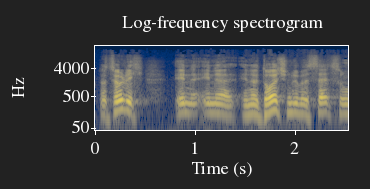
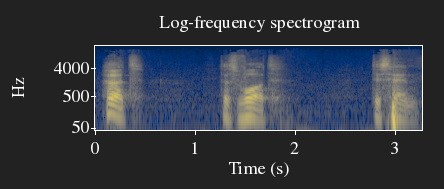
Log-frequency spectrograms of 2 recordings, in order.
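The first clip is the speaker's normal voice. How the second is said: each phrase set apart by pauses, falling lower; solemn proclamation; 6 semitones lower, slower than usual. Acted. Preacher calling the church to hear God's word, solemn and halting. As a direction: announce "Hört das Wort des Herrn" word by word, sinking low.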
